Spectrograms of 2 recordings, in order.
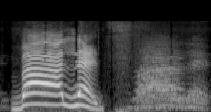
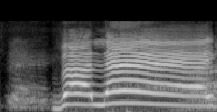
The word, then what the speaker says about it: valet: Never say, valet. You should say, valet. Put your hands together for yourself. That was amazing. Oh, thank you so much. So, children, we have learned the right pronunciation of those ET words having French origin and pronounced as A.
